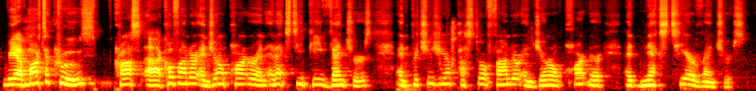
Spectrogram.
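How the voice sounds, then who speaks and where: A man's voice: sits high, moderate pace, few pauses. A man co-hosting a talk show over a video call, formally reading prepared introductions. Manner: formal, reads prepared praise. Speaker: co-host.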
